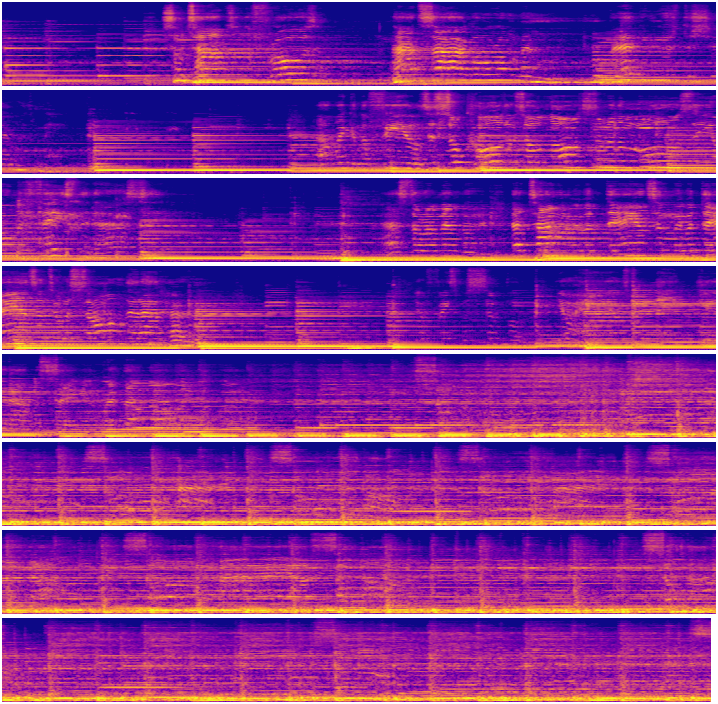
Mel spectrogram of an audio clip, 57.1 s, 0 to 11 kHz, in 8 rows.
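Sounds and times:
live band guitars and keyboard: 0.0s - 57.0s.

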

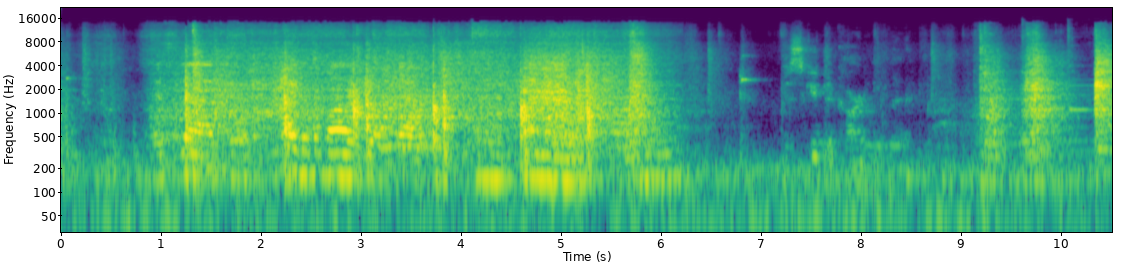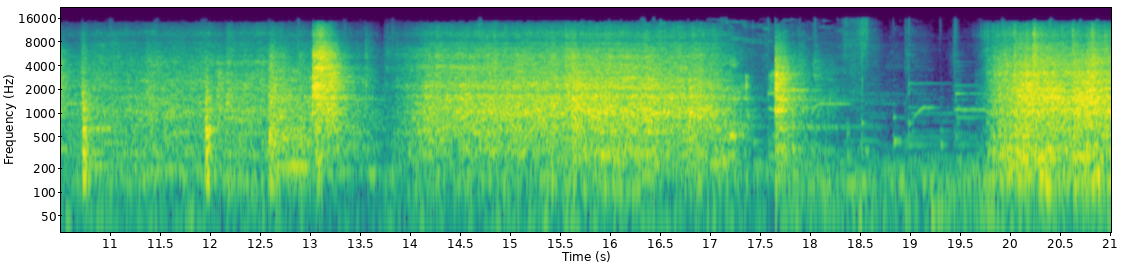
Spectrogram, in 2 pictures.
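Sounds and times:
metal clanks and knocks: 0.0s - 6.9s, 8.7s - 21.0s
metal shelf scraping on tile: 0.8s - 6.3s, 9.2s - 18.6s, 19.7s - 21.0s.

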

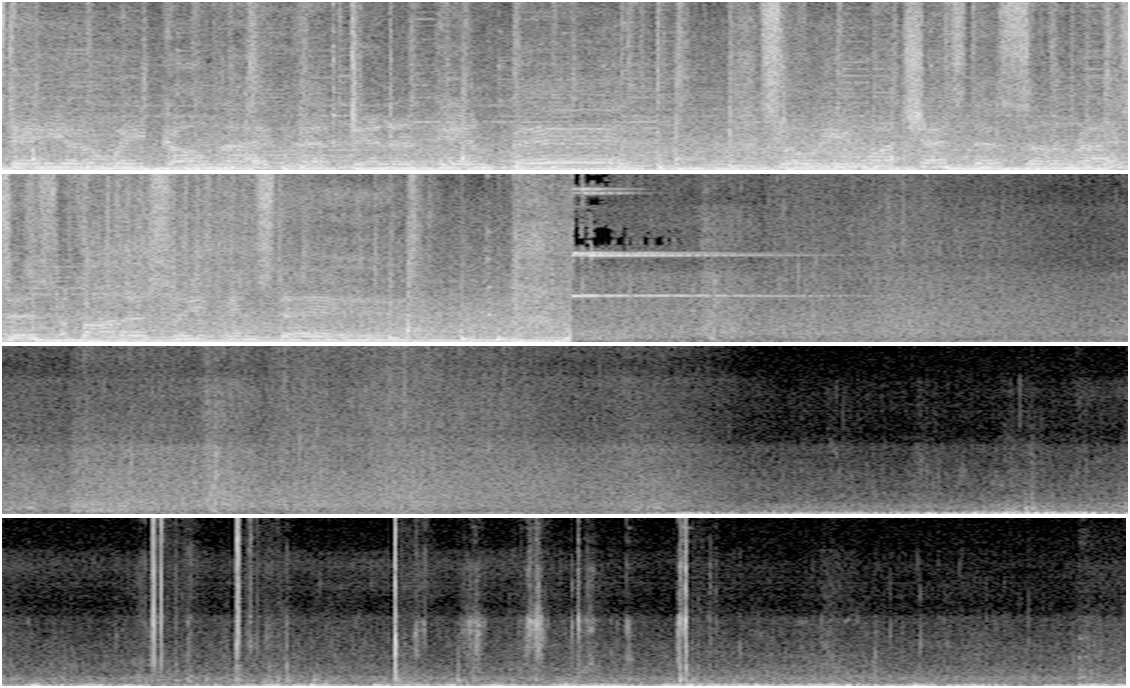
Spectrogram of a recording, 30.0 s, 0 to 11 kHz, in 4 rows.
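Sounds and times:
high chime: 11.3s - 13.7s
wind buffeting microphone: 19.4s - 30.0s.

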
